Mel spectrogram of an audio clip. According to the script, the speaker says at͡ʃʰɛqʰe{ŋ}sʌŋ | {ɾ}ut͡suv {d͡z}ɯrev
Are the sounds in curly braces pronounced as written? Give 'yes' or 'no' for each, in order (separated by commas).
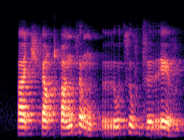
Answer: yes, no, yes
